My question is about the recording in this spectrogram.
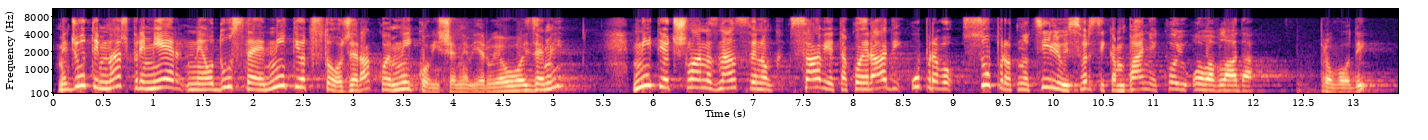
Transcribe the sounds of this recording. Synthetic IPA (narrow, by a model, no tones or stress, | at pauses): me̞d͡ʑut̪imnaʃpɾemijeːɾne̞o̞d̪ust̪aje̞nit̪io̞d̪st̪o̞ʒeɾako̞jemniko̞ʋiʃeneʋjḛɾuje̞uoʋo̞jze̞mʎi | nit̪iod̪t͡ʃlˠaːnaznanst̪ʋe̞no̞ɡsaːʋje̞t̪ako̞jeɾaːd̪iupɾaʋo̞supɾo̞t̪no̞t̪siːʎuisʋr̩st̪ikampaɲeko̞juʔo̞ʋaʋlˠaːd̪a | pɾoʋo̞d̪i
